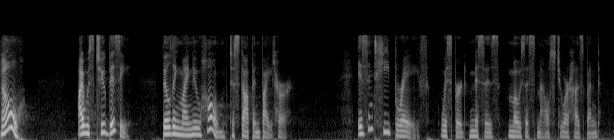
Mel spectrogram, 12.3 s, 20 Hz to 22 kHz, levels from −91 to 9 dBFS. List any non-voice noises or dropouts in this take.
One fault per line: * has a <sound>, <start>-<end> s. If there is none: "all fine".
all fine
